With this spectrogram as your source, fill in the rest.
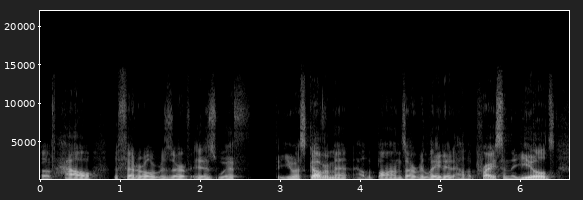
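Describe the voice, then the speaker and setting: Speaking at a moderate pace, a man uses a very deep, low pitch with ordinary pitch variation. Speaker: real estate investing community host. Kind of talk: online community call presentation.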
